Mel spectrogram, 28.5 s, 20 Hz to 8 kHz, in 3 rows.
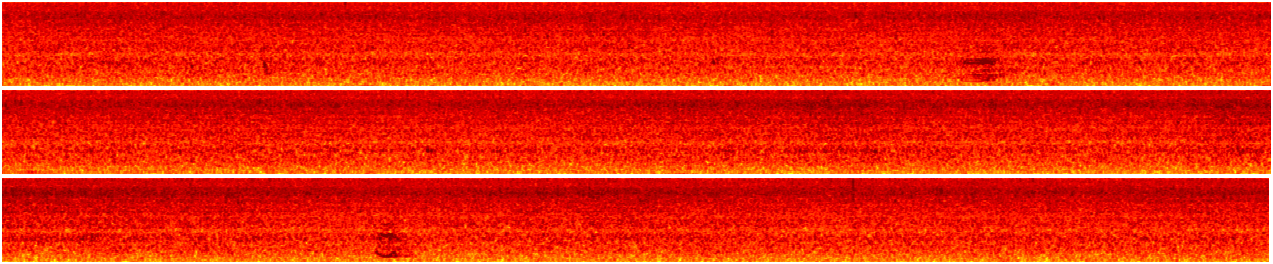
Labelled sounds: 7.2	7.5	croaking sound likely from a nearby submerged object, 0.81 to 0.97 kHz

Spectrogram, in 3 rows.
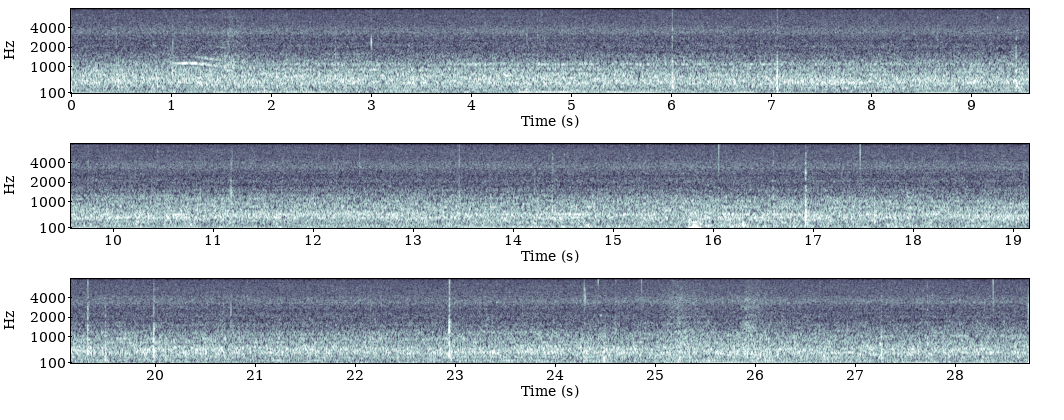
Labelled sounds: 0.9	1.5	killer whale, southern resident, J pod, call S04, 0.35 to 1.7 kHz

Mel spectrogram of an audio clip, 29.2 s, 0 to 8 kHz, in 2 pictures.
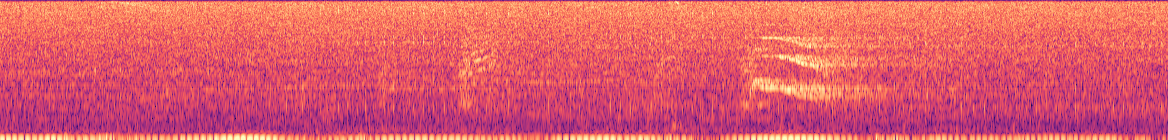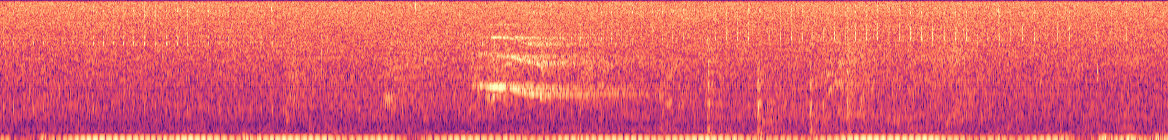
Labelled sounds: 5.7	6.3	killer whale, southern Alaska resident, 0.46 to 5.3 kHz
9.4	10.4	killer whale, southern Alaska resident, 0.55 to 4.0 kHz
20.5	21.6	killer whale, southern Alaska resident, 0.41 to 4.8 kHz

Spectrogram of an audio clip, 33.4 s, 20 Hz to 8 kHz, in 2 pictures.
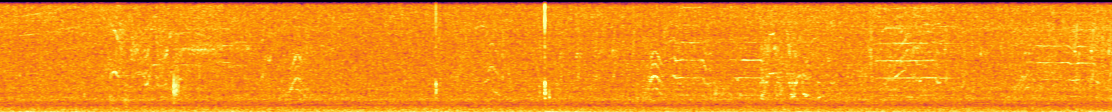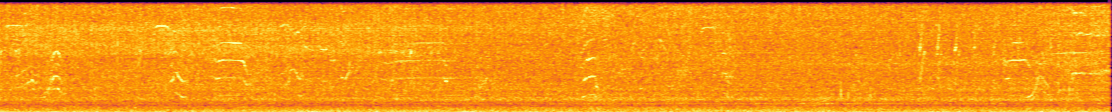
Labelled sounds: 13.1	13.5	killer whale, southern resident, 3.6 to 3.7 kHz
15.9	16.4	killer whale, southern resident, 3.4 to 3.6 kHz
19.9	20.4	killer whale, southern resident, 3.5 to 5.0 kHz
22.6	23.0	killer whale, southern resident, 3.6 to 3.7 kHz
32.5	33.0	killer whale, southern resident, 4.1 to 4.3 kHz

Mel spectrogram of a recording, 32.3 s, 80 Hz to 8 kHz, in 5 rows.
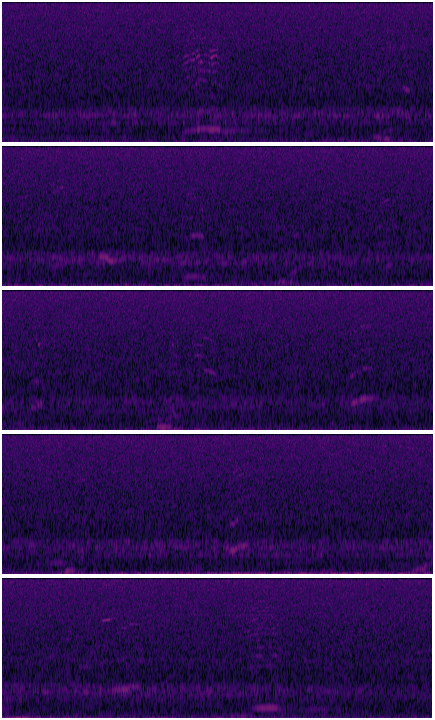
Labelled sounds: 2.7	3.3	humpback whale, 2.1 to 2.8 kHz
16.0	16.2	humpback whale, 1.2 to 1.5 kHz
29.5	29.8	humpback whale, 2.2 to 2.4 kHz

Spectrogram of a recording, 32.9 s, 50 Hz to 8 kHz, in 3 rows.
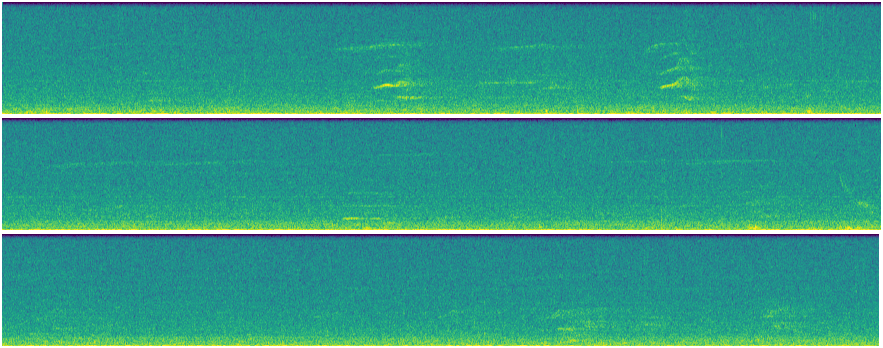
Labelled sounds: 4.2	5.3	killer whale, 1.0 to 5.1 kHz
6.3	6.7	killer whale, 4.7 to 5.0 kHz
8.0	8.8	killer whale, 0.84 to 5.3 kHz
28.7	29.5	killer whale, 0.37 to 2.8 kHz

